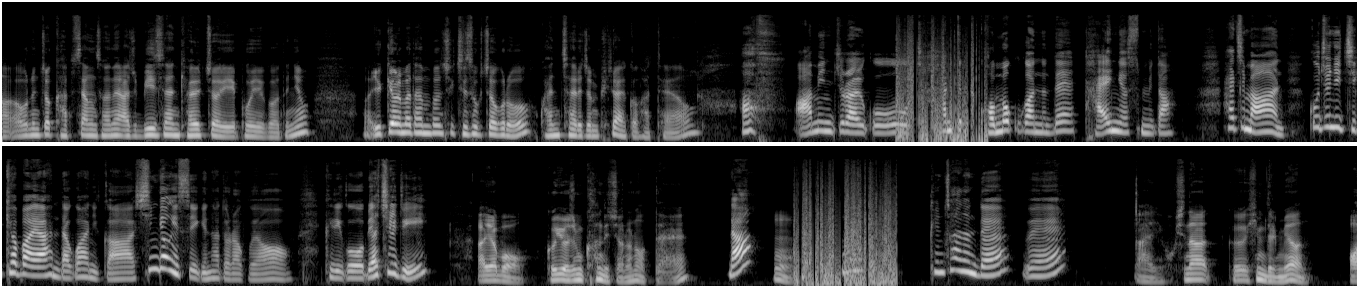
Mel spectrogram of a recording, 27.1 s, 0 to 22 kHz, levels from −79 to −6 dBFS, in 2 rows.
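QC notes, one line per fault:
8.94–9.85 s and 21.46–22.49 s, loose connector crackle: two irregular bursts of crackle and scratching, each about a second long, over the speech. A worn or dirty contact is making and breaking as it shifts, so the signal keeps getting chopped on and off.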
